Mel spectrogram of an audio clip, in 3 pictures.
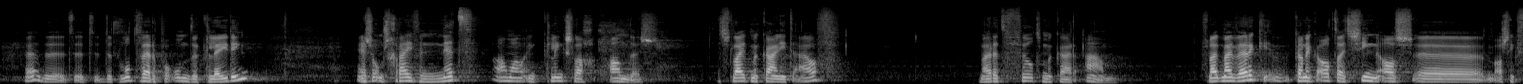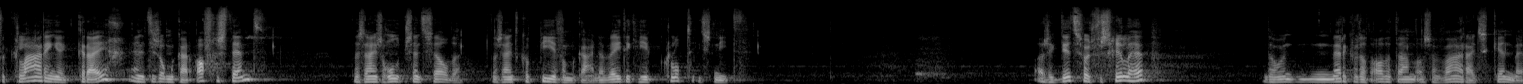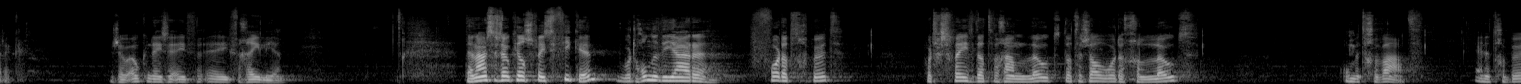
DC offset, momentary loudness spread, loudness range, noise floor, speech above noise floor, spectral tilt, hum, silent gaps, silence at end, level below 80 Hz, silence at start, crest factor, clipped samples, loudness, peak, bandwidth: under 0.1%; 15 LU; 9 LU; -64 dBFS; 38 dB; -5 dB/octave; none; none; 0 s; -72 dBFS; 0.25 s; 24 dB; under 0.1%; -26 LUFS; -4 dBFS; 15.5 kHz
